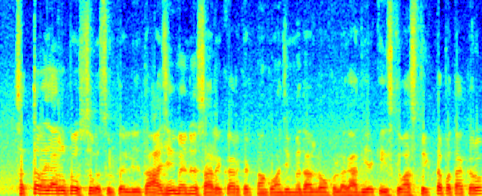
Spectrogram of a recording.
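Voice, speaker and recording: A man speaks at a moderate pace with a fairly high pitch and fairly even intonation over noticeable background noise. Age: 60s. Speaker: politician. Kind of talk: interview.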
